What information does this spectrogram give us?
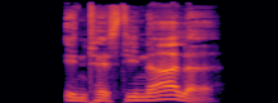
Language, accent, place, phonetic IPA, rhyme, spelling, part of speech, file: German, Germany, Berlin, [ɪntɛstiˈnaːlə], -aːlə, intestinale, adjective, De-intestinale.ogg
- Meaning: inflection of intestinal: 1. strong/mixed nominative/accusative feminine singular 2. strong nominative/accusative plural 3. weak nominative all-gender singular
